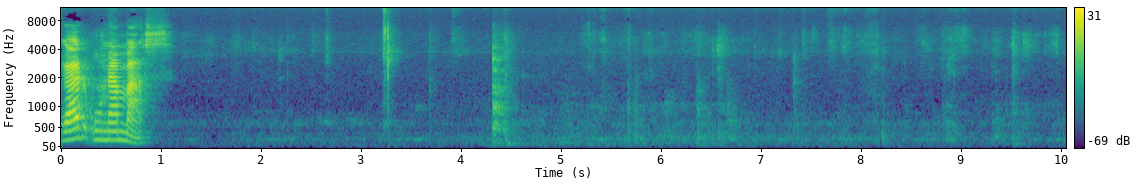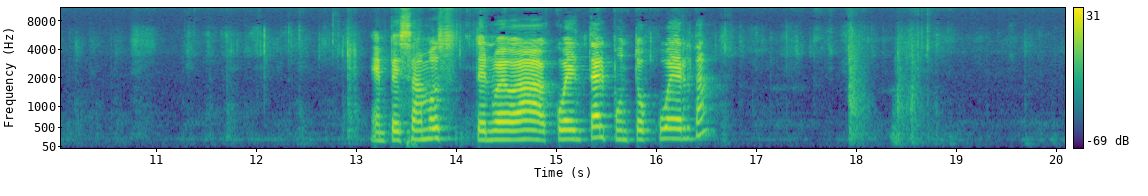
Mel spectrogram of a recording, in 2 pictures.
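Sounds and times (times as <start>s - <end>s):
paper tubes rustling and tapping: 5.1s - 20.0s.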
